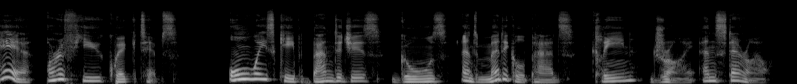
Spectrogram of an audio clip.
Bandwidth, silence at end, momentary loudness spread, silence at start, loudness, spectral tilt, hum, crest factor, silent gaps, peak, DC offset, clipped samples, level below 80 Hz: 13.5 kHz; 0.3 s; 13 LU; 0 s; -30 LUFS; -5 dB/octave; none; 18 dB; 0.35-0.47 s, 1.83-2.26 s; -12 dBFS; under 0.1%; under 0.1%; -62 dBFS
